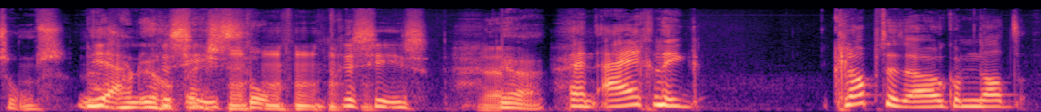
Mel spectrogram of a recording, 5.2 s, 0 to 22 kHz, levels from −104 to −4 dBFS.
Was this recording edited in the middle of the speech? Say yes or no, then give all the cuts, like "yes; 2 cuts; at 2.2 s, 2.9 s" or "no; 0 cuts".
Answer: no; 0 cuts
